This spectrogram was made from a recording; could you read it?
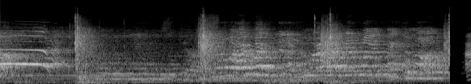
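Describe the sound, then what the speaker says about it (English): An audience claps along at a live music performance, the rhythmic claps ringing out loud and close over the music and a crowd. "I need y'all to clap."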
